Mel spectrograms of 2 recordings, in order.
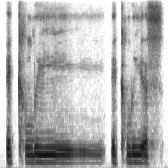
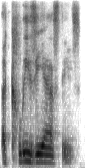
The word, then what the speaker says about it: Ecclesiastes: Now, the word for Keheles, I think it is Ecclesias. No, I don't know. So I looked at it. I did pronounce on Google. Today's days, thank God we can get help. So let's listen to it together. I wrote how to pronounce. Let's do this. Ecclesiastes. Oh, there we go.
